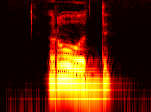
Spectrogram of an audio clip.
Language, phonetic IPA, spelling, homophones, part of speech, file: Russian, [rot], род, рот, noun, Ru-род.ogg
